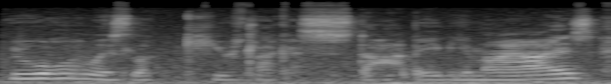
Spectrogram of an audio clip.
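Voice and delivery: soft, affectionate whisper; tender whisper. Acted. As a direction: confide it fondly, close to the ear. Villain fondly teases hero.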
